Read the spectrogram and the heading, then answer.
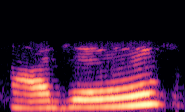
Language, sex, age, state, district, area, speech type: Nepali, female, 30-45, West Bengal, Darjeeling, rural, conversation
